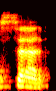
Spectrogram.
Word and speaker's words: said: However, an AI usually makes the sound A. But I don't pronounce this SAID, not in 2024.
